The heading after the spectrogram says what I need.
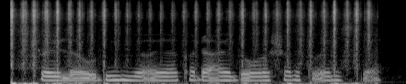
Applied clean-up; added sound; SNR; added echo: none; Rattle (instrument); -3 dB; none.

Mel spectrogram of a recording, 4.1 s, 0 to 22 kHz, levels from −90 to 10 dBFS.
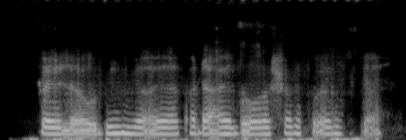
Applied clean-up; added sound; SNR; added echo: neural mask model Resemble Enhance denoiser.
